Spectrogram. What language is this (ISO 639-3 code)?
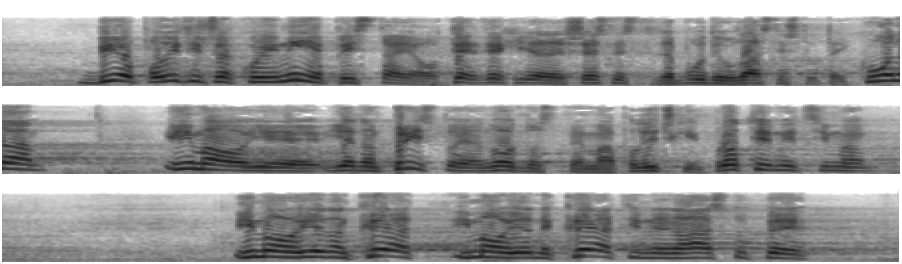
srp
